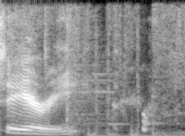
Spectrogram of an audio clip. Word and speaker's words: Cherrie: And just a reminder, the C is soft, so it's Cherrie.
